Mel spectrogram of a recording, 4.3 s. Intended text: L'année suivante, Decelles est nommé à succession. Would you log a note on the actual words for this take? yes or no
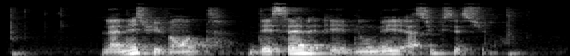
no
